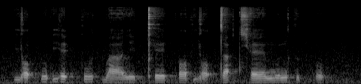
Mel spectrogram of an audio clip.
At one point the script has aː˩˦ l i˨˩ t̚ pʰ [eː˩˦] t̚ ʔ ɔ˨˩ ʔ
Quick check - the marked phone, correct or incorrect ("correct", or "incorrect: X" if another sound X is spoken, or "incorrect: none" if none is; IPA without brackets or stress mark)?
incorrect: eː˦˥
